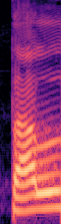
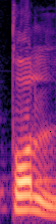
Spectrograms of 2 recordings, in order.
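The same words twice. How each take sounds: First: তাল with light t and open "aa"; thin "taal" for the heavy letter; common mispronunciation. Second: তল with dark t and rounded "o"; correct heavy t. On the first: Teacher showing the error, তাল said light. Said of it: "তাল বলে ফেলে". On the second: Teacher giving the correction, তল said heavy and rounded. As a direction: say তল as heavy "tawl". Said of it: "এখানে ত বলতে হবে". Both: Shown as a demonstration.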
